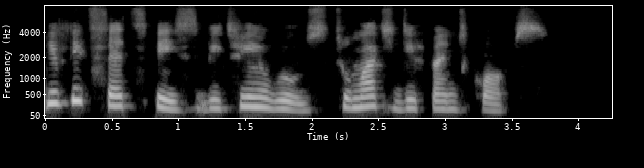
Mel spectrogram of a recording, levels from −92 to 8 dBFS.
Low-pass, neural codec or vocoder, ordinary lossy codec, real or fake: none; codec, 16 kHz, 2 kbps, FreqCodec, larger model; none; fake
